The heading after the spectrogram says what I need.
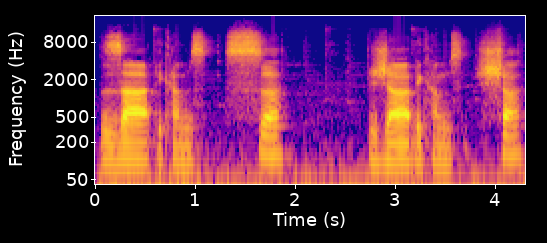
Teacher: So in Spanish these sibilant sounds they lose their voicing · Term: devoicing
